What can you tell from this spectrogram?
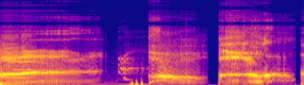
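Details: Compiled burp sound effects: loud, prolonged, deep voiced belches, one long belch and a second after a brief pause.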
